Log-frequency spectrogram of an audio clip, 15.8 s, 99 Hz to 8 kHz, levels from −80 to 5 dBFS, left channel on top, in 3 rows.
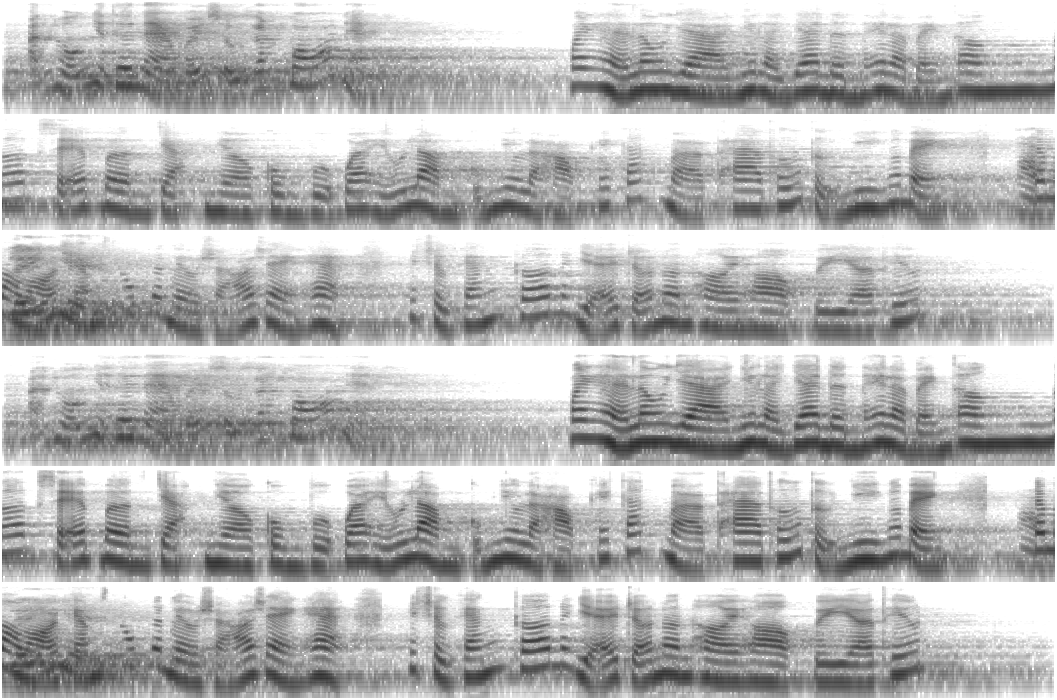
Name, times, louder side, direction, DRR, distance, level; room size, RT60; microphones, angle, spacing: voice 1, 0.0-1.8 10.3-11.1, left 1 dB, 90° left, -1 dB, 3.0 m, -27 dB
voice 2, 2.8-15.2, right 5 dB, 90° right, 17 dB, 0.5 m, -24 dB
28.5 x 13.0 x 9.2 m, 2.8 s
head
